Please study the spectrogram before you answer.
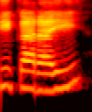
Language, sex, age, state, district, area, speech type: Nepali, female, 60+, West Bengal, Kalimpong, rural, spontaneous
